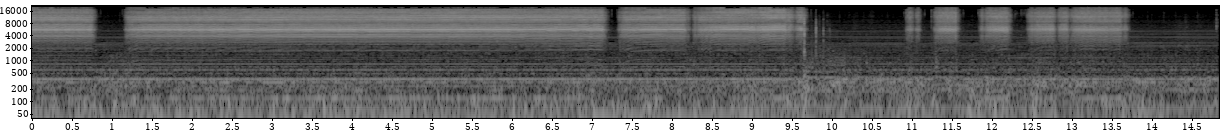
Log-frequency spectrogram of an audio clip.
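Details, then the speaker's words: Old N-scale Atlas/Rivarossi 2-8-2 Mikado locomotive motor after oiling its bearings, run on voltage: thin electric buzz, steady then stuttering on and off, rough and worn; motor has seen better days; noisy motor running. "it's obviously this motor is seen better days"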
